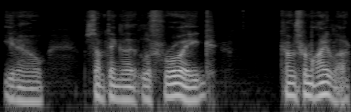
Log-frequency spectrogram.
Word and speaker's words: Laphroaig: And they had no idea what you're talking about or they think that it needs to be pronounced Laphrogue or Islay instead of Islay, whatever.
